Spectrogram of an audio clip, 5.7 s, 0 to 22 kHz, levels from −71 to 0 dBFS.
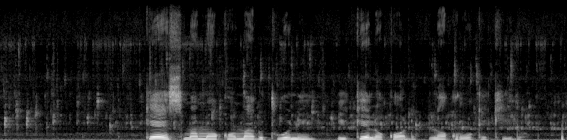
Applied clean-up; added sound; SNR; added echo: none; Bathtub (filling or washing); 20 dB; none.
